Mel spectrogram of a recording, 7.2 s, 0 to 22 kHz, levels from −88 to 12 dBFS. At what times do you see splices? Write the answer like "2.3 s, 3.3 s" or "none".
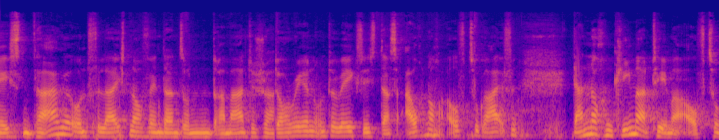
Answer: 2.7 s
